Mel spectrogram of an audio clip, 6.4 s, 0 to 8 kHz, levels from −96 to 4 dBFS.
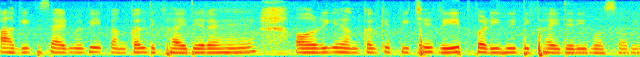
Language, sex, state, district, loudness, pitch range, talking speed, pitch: Hindi, female, Chhattisgarh, Bilaspur, -18 LUFS, 165-180 Hz, 235 wpm, 170 Hz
